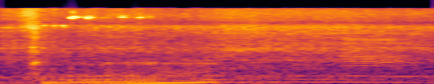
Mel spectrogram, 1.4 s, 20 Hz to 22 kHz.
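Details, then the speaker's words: Futura 1.5 (1500 cc) petrol car that had hesitated and shaken on sudden throttle, after service: the spark plugs were the only cause, and with no other problem found a quick blip from idle climbs cleanly and settles without stumble, misfire or shake. "oke memang ternyata cuma businya saja Bro ya tidak ada yang masalah yang lain"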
